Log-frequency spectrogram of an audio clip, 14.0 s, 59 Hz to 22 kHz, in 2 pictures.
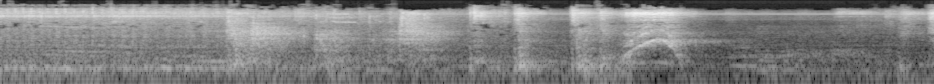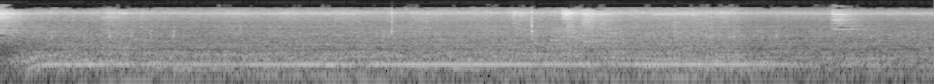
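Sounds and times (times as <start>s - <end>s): machine humming: 0.0s - 3.9s.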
